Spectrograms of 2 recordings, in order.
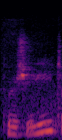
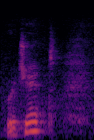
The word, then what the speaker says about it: Brigid: for the solar goddess bridgid or Bridget depending on your pronunciation and this was a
